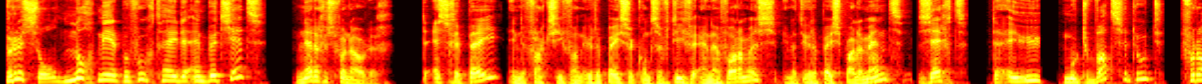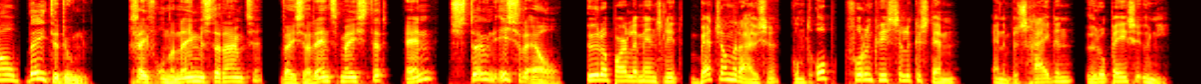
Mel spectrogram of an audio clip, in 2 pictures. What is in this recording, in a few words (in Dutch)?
voice-over; add-on SGP; ZUIVERMEDIA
